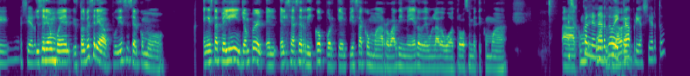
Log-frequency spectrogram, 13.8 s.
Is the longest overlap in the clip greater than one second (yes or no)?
yes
